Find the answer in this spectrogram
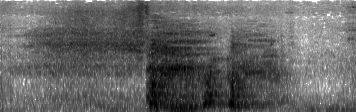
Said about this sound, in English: So I wasn't coughing all day, and then as soon as I start talking for a podcast, then I start coughing.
